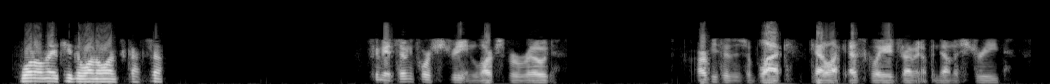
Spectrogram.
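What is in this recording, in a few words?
police department, scanner audio trunk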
